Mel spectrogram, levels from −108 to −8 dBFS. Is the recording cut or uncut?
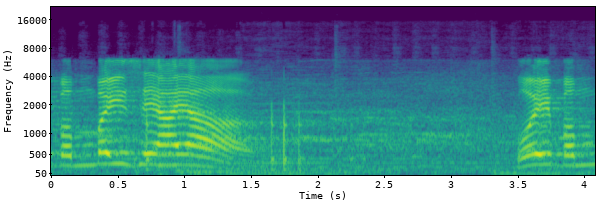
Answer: uncut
